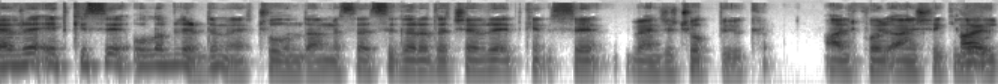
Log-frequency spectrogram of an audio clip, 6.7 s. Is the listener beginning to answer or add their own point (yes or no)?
no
